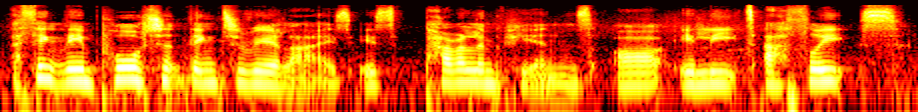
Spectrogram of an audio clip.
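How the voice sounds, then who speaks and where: Speaking at medium pitch and normal speed, a gravelly-voiced woman from Yorkshire, in her thirties, gives earnest, advice-filled interview answers in a steady stream. She used to work on Olympic organising staff, and there's slight background noise.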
